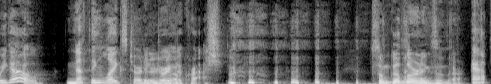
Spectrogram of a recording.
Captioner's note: laughs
